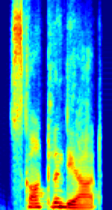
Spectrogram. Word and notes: Scotland Yard: Indian

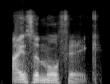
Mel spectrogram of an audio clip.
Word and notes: isomorphic: British English

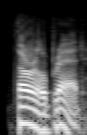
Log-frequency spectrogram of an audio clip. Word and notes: thoroughbred: American English

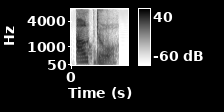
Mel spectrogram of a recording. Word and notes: outdoor: Indian

